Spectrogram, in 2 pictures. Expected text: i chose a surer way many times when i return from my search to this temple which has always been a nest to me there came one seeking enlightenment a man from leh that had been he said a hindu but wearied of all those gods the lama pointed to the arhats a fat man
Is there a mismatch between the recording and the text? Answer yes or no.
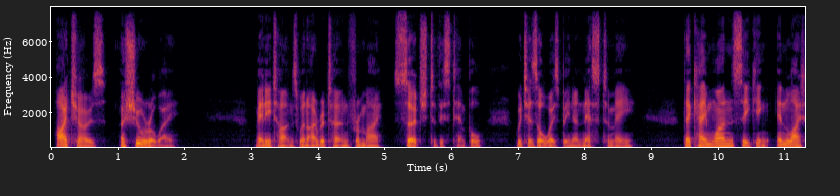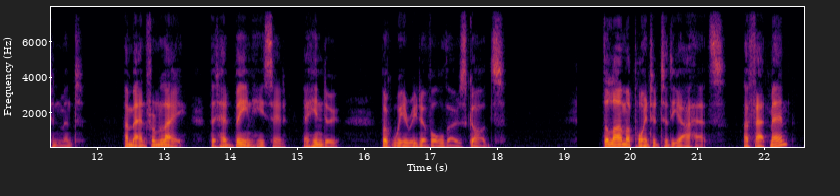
no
